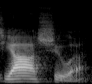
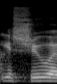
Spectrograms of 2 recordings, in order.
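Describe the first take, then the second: First: Yahshua with an open "yah" first syllable; Yahshua pronunciation. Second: Yeshua with a short, unstressed first vowel; Yeshua pronunciation. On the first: Retold or imitated. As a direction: say Yahshua with a clear AH vowel first. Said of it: "they say it's Yahshua". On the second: Shown as a demonstration. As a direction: say Yeshua as ye-SHOO-a. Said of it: "start to emphasize pronunciations".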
